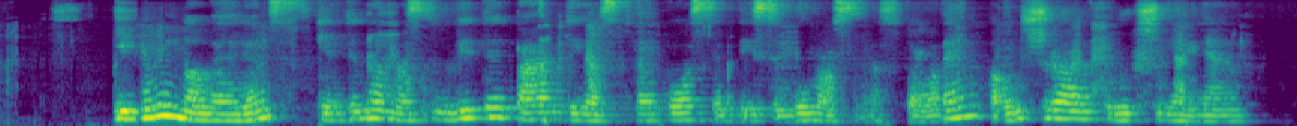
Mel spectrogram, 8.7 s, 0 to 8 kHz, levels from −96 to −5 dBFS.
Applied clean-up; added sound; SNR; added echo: neural mask model DeepFilterNet 3.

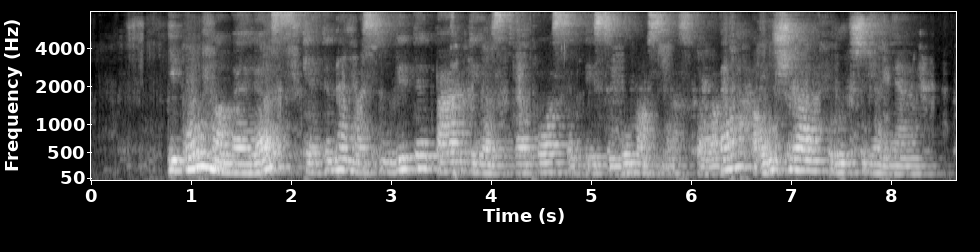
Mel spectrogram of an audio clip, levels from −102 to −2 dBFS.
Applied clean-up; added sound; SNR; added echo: neural separator model SepFormer DNS4.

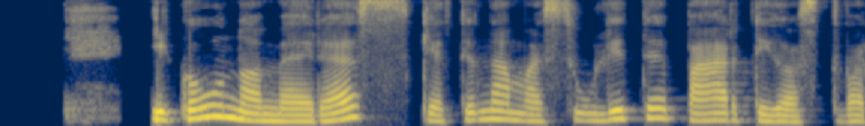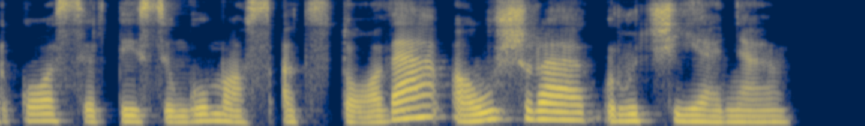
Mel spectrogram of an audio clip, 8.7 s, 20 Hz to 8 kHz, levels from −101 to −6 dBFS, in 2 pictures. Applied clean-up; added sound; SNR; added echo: none; none; none; none.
